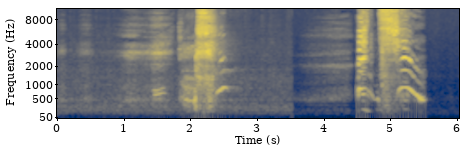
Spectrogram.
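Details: Allergy sneezing, off antihistamines before an allergy test, recorded over an afternoon: two sneezes, each a short in-breath then sharp explosive burst of air and voice, brief pause between.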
